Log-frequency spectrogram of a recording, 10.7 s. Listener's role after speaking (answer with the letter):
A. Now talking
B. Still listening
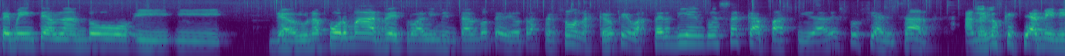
B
